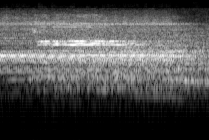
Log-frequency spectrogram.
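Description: A high school basketball game-end buzzer sounds as one steady, loud, sustained electronic tone, continuous for the whole stretch over faint arena noise.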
